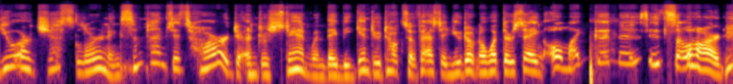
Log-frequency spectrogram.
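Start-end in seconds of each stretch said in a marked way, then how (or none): 5.5-7.3 high-pitched mock dismay; overwhelmed learner. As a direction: act out a flustered student, pitched way up.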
